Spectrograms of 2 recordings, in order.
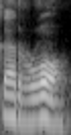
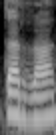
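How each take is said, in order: First: The r sound is heavy with rounded lips. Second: The r sound is light and thin. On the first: The speaker calls it right. "मोटा मुंह को गोल करके" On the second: The speaker calls it wrong. "कर्रा नहीं कहेंगे"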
